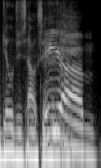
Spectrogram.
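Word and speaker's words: Gilgeous-Alexander: Gilgeous Alexander.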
